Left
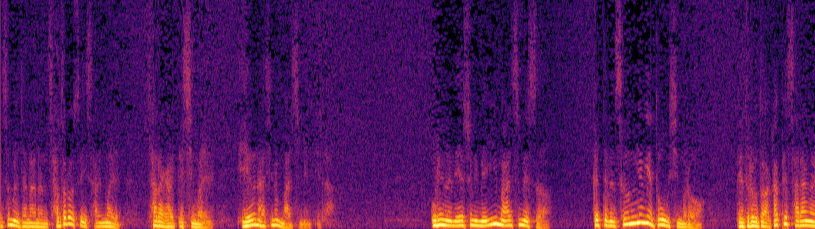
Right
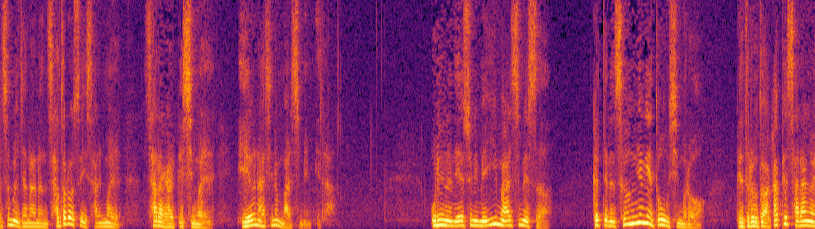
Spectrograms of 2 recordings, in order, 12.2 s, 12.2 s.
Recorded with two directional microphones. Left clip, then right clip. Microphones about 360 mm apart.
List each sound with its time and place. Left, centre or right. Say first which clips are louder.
0.0 s speech: right 5 dB; centre
6.9 s speech: right 4 dB; centre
